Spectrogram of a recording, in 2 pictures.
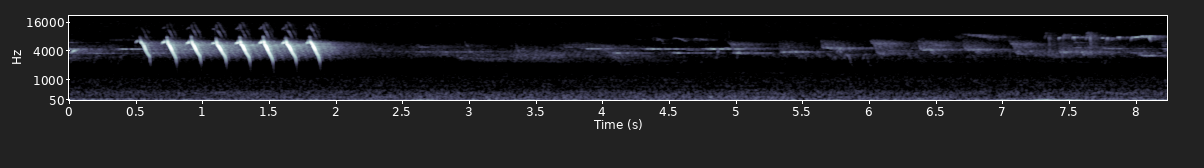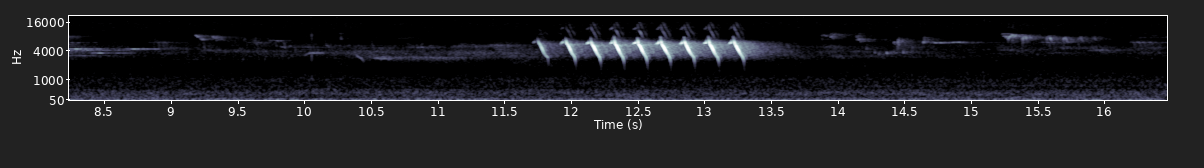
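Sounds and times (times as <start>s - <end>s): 
marsh tit Poecile palustris chipping calls: 0.0s - 2.1s, 11.8s - 13.5s.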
